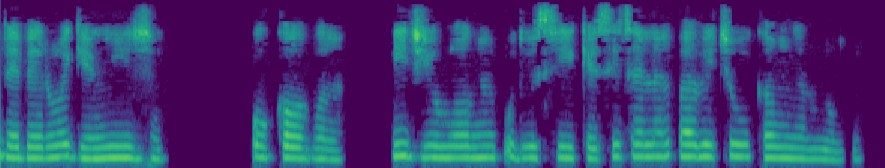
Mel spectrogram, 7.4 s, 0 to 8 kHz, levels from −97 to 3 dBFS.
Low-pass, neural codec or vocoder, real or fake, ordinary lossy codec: 7.2 kHz; codec, 24 kHz, 0.9 kbps, WavTokenizer, medium speech release version 1; fake; MP3, 32 kbps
